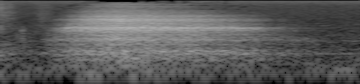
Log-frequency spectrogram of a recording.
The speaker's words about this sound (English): I'd like to invite you to begin breathing in through your nose. So let's take a slow breath in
